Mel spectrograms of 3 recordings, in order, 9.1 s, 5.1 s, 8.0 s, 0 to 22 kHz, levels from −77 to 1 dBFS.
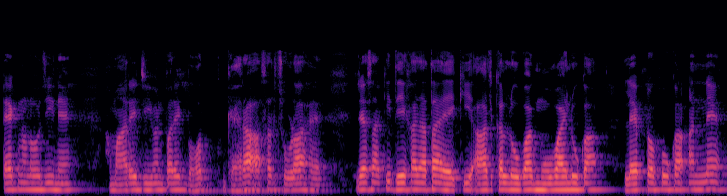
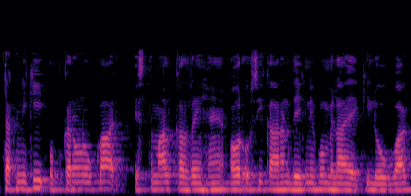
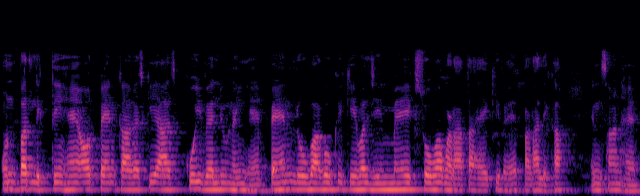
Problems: constant background noise, background conversations at intervals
